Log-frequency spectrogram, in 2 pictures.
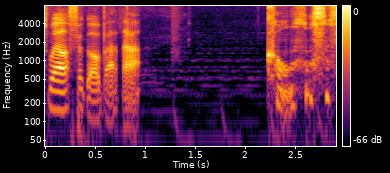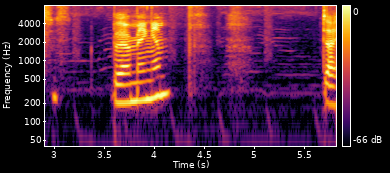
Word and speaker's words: Birmingham: Birmingham. Did I say it right? Birmingham.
